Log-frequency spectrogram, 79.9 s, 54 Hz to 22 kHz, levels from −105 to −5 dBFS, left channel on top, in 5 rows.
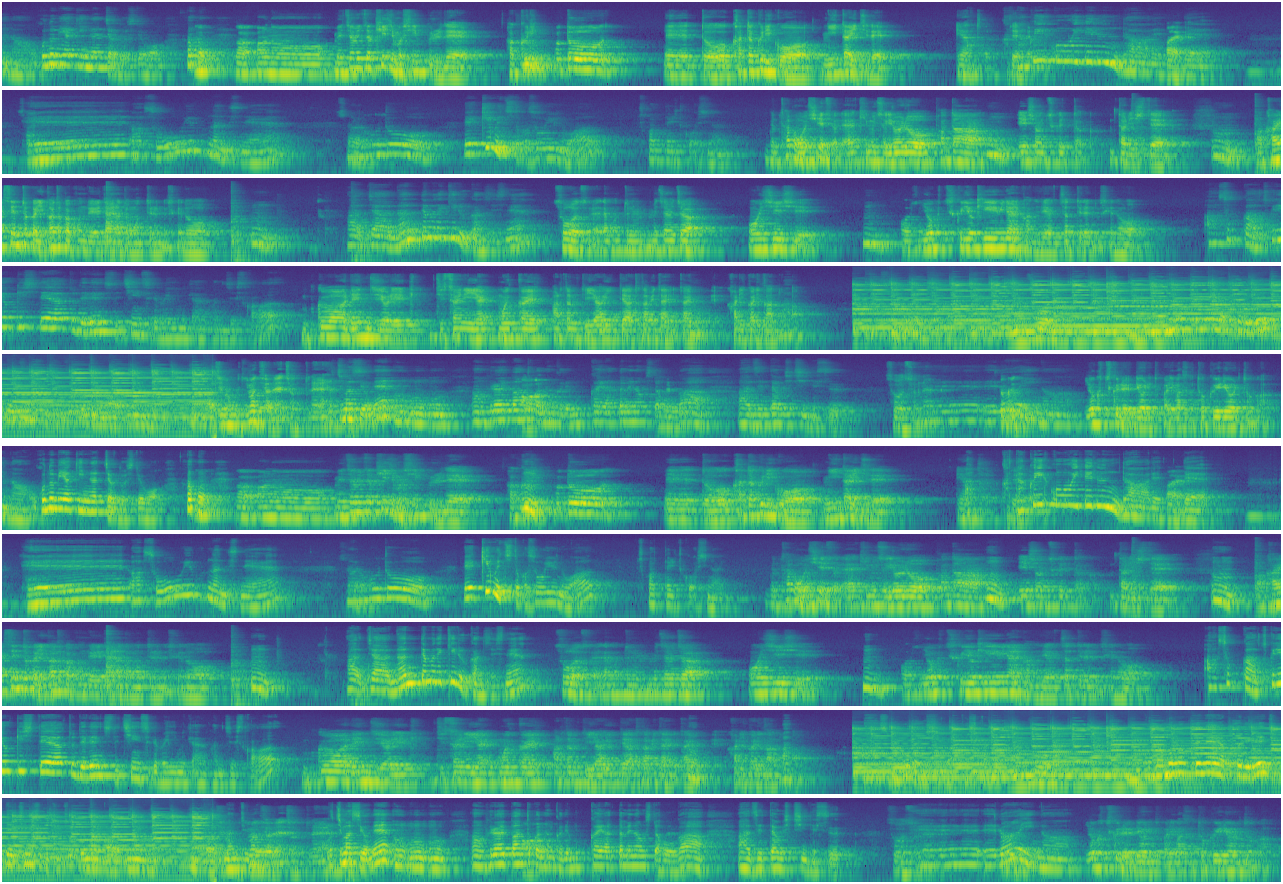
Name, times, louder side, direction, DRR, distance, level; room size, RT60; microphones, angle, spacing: voice 1, 0.0-2.0 2.3-2.6 6.5-6.7 12.0-14.5 14.8-15.1 15.6-19.5 20.3-21.3 21.8-23.4 24.1-25.1 28.3-28.5 31.1-31.4 35.1-35.4 36.3-38.5 42.7-43.0 47.0-51.4 56.5-56.7 57.7-57.8 58.7-60.5 60.8-61.1 62.0-65.9 66.3-67.3 68.0-69.5 69.8-74.5 75.4-77.4, right 4 dB, 80° right, 8 dB, 0.4 m, -23 dB
voice 2, 2.9-5.9 6.3-6.7 6.9-7.6 8.3-11.0 11.9-12.1 12.6-12.8 14.6-14.8 16.3-16.4 20.3-20.6 25.5-28.3 28.7-29.5 30.0-30.6 31.7-34.6 38.9-40.7 41.3-42.1 43.2-46.2 51.7-56.6 57.0-57.9 60.9-61.3 61.6-61.8 66.5-68.1 70.4-70.7 75.0-75.6 76.4-76.7 77.5-79.8, left 3 dB, 75° left, 4 dB, 0.6 m, -23 dB
sound 1, 30.1-30.4 31.6-31.9 33.3-33.6 34.8-35.2 36.3-36.6, equal, 10° left, 1.3 m, -35 dB
Acoustic guitar, 58.6-66.6, equal, 5° right, 0.7 m, -22 dB
5.5 x 4.3 x 2.2 m, 1.1 s
head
